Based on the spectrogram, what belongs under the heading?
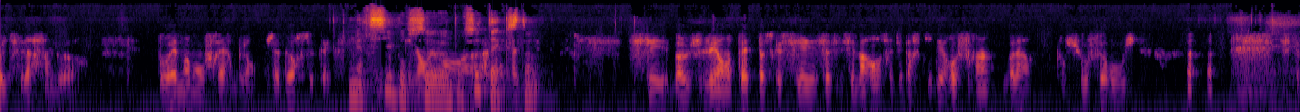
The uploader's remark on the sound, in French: Entretien téléphonique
